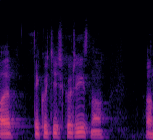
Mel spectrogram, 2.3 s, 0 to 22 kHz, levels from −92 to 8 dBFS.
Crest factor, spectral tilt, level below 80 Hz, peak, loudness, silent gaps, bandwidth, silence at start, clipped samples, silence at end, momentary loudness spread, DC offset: 22 dB; -6.5 dB/octave; -76 dBFS; -20 dBFS; -41 LUFS; none; 12.5 kHz; 0 s; under 0.1%; 0 s; 10 LU; under 0.1%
